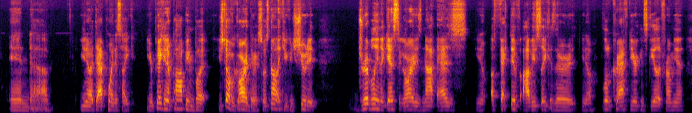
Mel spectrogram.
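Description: A man's medium-pitched, plain, everyday voice at a moderate pace, fairly even intonation with big swings in loudness, on a very clean recording with a silent background. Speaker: college basketball player. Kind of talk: casual interview. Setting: podcast interview.

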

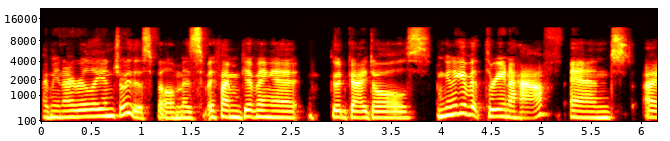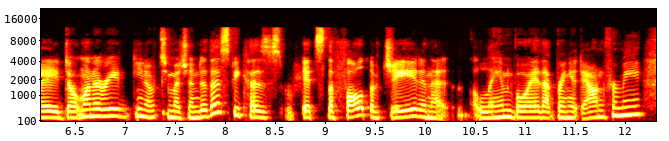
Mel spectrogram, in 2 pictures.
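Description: Against a quiet background, a woman speaks in an ordinary speaking voice. Her pitch is medium with ordinary variation, and her pace is moderate. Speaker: guest on podcast. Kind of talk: casual chat.

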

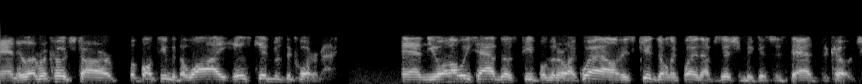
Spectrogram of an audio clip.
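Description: Talking at a fairly quick pace, a man uses a normal speaking voice at medium pitch with ordinary pitch variation. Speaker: morning radio host and race broadcaster. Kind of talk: casual sports talk.

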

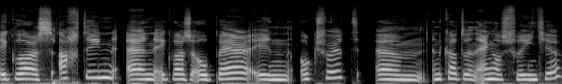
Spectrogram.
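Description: A woman's high-pitched voice at a very slow pace, with fairly even intonation, very even loudness and hardly any pauses, in a dry, close sound with no echo on a very clean recording with a silent background. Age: 60s. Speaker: author and body coach. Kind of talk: interview before live audience. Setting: theater stage with audience.

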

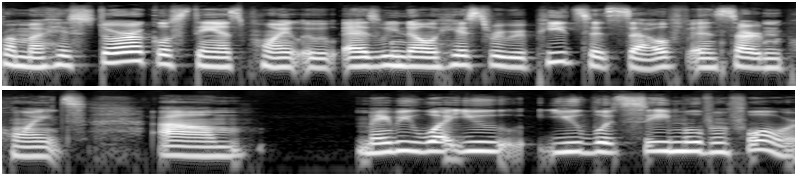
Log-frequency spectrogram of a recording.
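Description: A woman with a normal speaking voice, fairly low in pitch, talks at a moderate pace with lively intonation. The recording is very clean with a silent background, and the sound is dry and close with no echo. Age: 30s. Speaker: podcast host, communications executive. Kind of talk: interview. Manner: fillers and repeats.

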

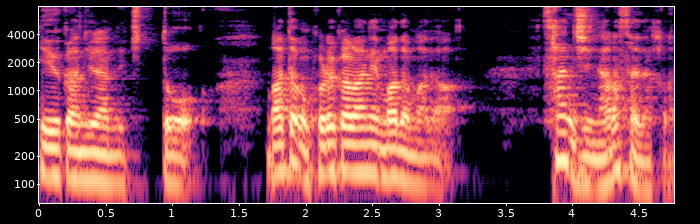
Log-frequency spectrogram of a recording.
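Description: A man, an unremarkable speaking voice, talks at a moderate pace and medium pitch with lively intonation and big swings in loudness. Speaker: software engineer podcast co-host. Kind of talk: casual chat.

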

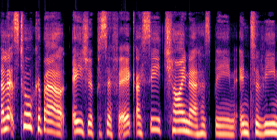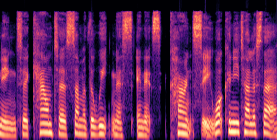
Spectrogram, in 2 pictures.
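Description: A woman with a medium pitch speaks at a moderate pace in an ordinary speaking voice, with lively intonation and hardly any pauses. The sound is dry and close with no echo, over a quiet background. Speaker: podcast host. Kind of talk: scripted interview.

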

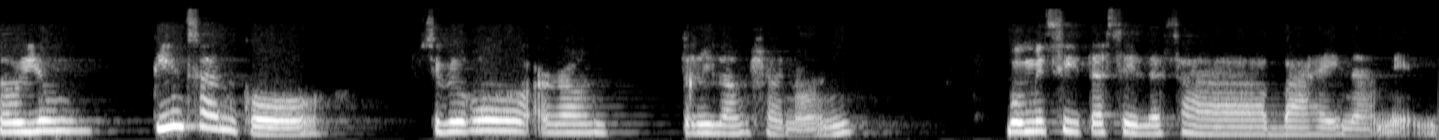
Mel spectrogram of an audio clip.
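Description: A woman's fairly high, plain, everyday voice, fairly slow in pace, with lively intonation. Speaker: podcast listener sharing paranormal experiences. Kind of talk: casual storytelling. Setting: online call.

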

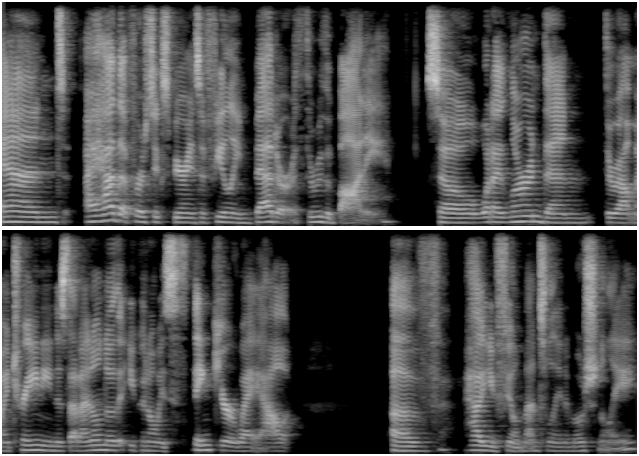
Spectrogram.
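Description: A woman with an American accent has an ordinary speaking voice, fairly low in pitch, with fairly even intonation at a moderate pace. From Baltimore, Maryland, US. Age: 40s. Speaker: physician and health company founder. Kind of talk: interview conversation.

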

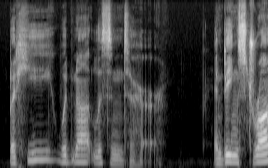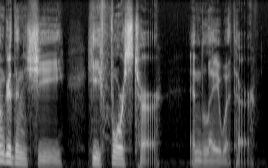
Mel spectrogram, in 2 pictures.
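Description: At a very slow pace, a man speaks with a medium pitch that makes very wide swings. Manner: solemn, measured, grave.

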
